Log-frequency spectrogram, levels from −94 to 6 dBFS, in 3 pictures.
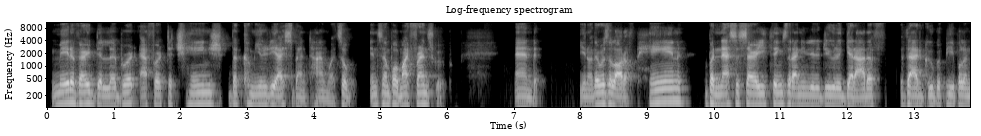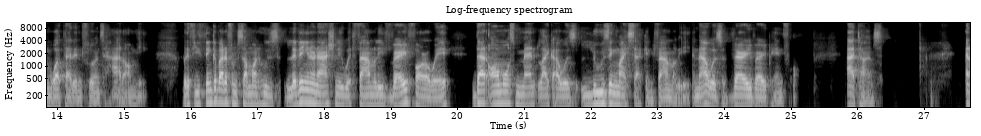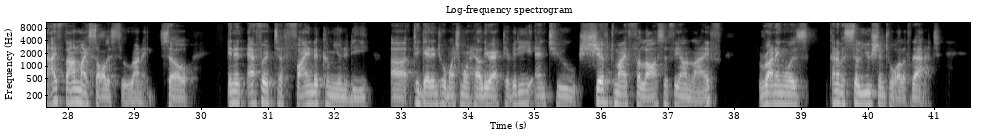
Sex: male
